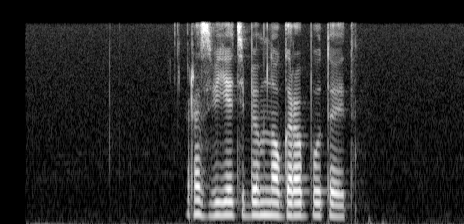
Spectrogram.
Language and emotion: Russian, neutral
